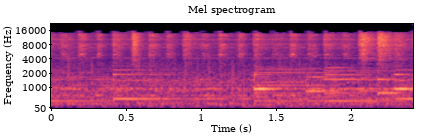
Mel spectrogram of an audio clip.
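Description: Melodic techno DJ mix: held synth melody notes stepping between pitches over a fast, even high hi-hat pattern, with little deep bass.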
